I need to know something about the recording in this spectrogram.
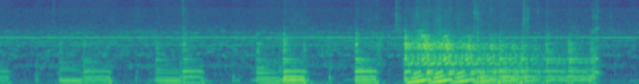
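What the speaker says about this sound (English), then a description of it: "I'll alternate between the delay, the Rainbow Machine, and the distortion with some feedback." Electric guitar notes played through a delay, a Rainbow Machine pedal and distortion with feedback, with short repeated bursts followed by a denser swirling, sustained passage, loud and close, no voices.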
